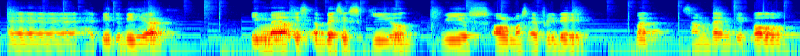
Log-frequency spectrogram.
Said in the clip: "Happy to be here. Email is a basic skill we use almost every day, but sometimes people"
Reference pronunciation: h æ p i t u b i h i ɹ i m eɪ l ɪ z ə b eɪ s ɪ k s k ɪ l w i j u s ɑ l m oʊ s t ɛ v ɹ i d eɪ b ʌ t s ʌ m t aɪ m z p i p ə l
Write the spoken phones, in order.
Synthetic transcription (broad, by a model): h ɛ p i t u b i h i ɹ i m eɪ l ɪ s ə b eɪ s ɪ k s k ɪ l w i j u s ɑ l m oʊ s t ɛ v ɹ i d eɪ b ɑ t s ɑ m t aɪ m p i p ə l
